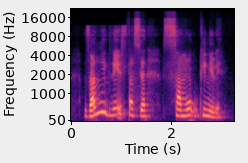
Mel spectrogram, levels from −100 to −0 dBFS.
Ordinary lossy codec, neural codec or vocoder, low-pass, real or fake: Opus, 24 kbps; codec, 44.1 kHz, 2.6 kbps, DAC; 19.8 kHz; fake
